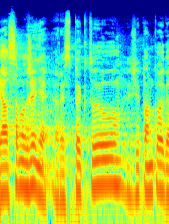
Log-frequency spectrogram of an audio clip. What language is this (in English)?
Czech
